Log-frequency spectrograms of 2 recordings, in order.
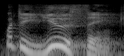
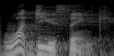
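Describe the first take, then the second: First: "you" punched high and loud; stress on YOU. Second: "what" leads, the rest falls away; stress on WHAT. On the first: Preacher turns the question on each listener, stressing "you". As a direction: hit the word "you" hard, then fall on "think". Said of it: "change the emphasis here". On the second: Preacher asks what fills your mind, stressing "what". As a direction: put the weight on "what", not on "you". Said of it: "And then the question". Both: Shown as a demonstration.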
